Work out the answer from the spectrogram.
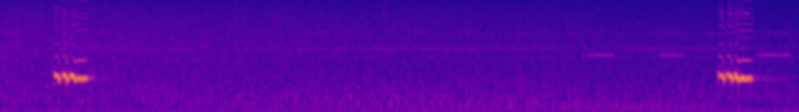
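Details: African scops owl repeating its short, purring trilled call twice, the brief burry notes spaced about six and a half seconds apart, with soft background hiss and faint high tones between them.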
